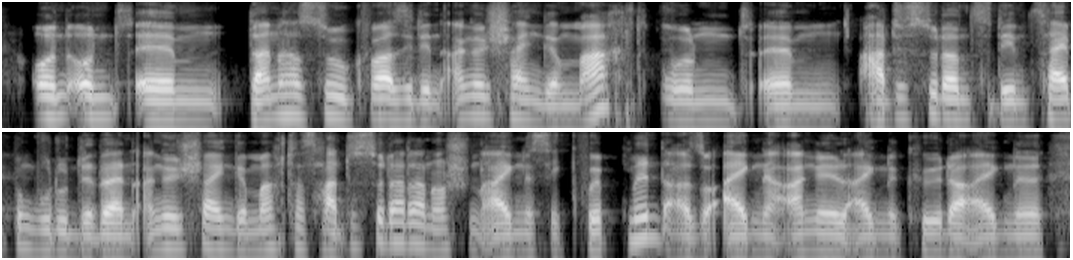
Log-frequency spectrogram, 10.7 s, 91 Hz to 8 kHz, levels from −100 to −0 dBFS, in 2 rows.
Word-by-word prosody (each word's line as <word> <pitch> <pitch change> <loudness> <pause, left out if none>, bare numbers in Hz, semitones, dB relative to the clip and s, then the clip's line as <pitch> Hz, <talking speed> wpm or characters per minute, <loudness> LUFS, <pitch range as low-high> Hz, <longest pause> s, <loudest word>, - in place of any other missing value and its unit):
Und 145 0 +4
und, 140 -2 +2
ähm, 120 -1 +3
dann 125 +3 +5
hast 150 0 -2
du 140 -3 -2
quasi 130 -1 +4
den 120 -2 -3
Angelschein 135 -3 -2
gemacht 110 0 +2
,und, 120 -1 -4
ähm, 105 -1 0
hattest 135 -1 0
du 155 - -1
dann 130 -1 +5
zu - - -16
dem 120 -1 -1
Zeitpunkt, 130 +1 +2
wo - - -4
du 120 - -5
dir 110 -1 -4
deinen 105 -1 +4
Angelschein 130 0 -1
gemacht 125 +3 -4
hast 130 - -10
hattest 145 - -1
du - - -2
da 165 - +1
dann 155 -3 -1
auch 125 - -4
schon 125 - -11
ein - - 0
eigenes 110 +2 0
Equipment, 180 - -4
also - - -3
eigene 105 0 +1
Angel, 110 0 0
eigene 105 0 -4
Köder, 110 -1 0
eigene 105 +1 -2
120 Hz, 225 wpm, -22 LUFS, 110-135 Hz, -, dann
